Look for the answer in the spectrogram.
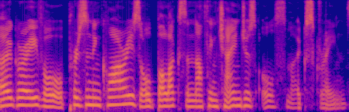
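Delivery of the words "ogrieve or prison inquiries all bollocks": plain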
